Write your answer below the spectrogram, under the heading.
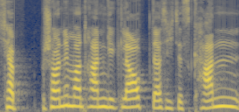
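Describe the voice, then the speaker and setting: A woman's monotone voice with flat intonation, on a very clean recording with a silent background. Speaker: biathlete. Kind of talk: interview.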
